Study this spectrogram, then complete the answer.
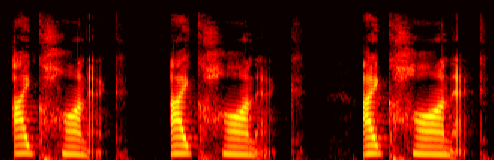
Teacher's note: So we pronounce this as an I sound, iconic. And the syllable stress is in the middle.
